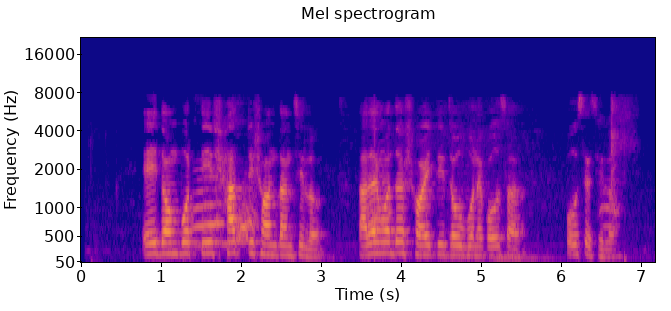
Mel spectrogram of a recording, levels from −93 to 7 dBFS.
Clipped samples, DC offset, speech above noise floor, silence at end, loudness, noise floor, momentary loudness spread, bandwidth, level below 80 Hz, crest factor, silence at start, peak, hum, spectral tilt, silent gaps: under 0.1%; under 0.1%; 46 dB; 0.35 s; -29 LUFS; -74 dBFS; 17 LU; 8 kHz; -68 dBFS; 24 dB; 0.75 s; -6 dBFS; none; -5.5 dB/octave; none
